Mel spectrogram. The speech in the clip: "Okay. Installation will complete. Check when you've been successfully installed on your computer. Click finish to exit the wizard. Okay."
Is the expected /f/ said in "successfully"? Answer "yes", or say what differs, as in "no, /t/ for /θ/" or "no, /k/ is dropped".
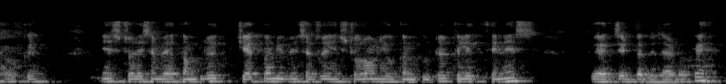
no, /f/ is dropped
